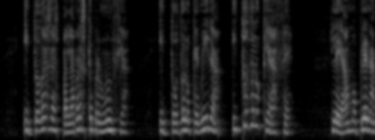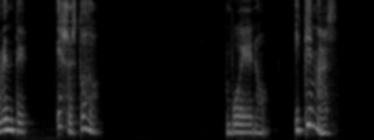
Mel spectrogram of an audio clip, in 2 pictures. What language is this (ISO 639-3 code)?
spa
